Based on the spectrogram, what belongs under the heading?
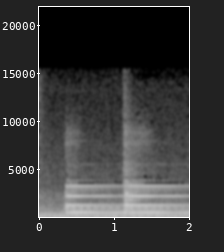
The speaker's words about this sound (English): You hit a bell, that must mean we're gonna talk about some wrestling.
